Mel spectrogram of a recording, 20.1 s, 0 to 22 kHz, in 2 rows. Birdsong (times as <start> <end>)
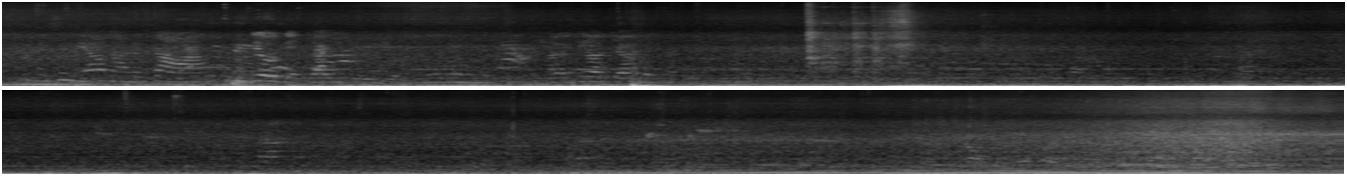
14.5 16.9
